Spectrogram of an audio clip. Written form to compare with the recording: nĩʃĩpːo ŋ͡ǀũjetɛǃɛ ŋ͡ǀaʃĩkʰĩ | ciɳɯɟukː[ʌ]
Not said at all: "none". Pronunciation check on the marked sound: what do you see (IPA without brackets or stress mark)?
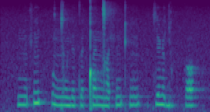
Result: ʌ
